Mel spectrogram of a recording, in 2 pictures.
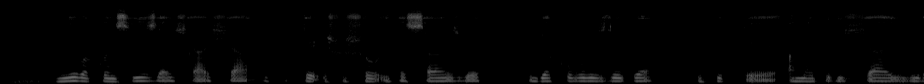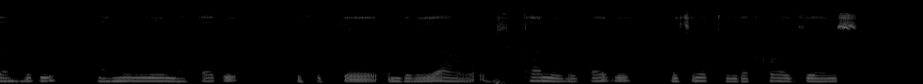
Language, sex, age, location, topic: Kinyarwanda, female, 18-24, Kigali, health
